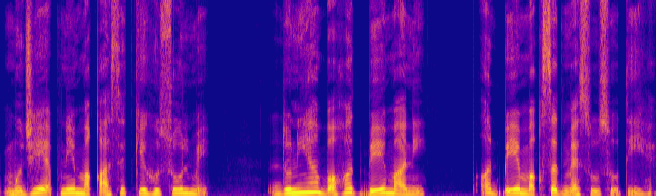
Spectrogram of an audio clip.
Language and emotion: Urdu, sad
